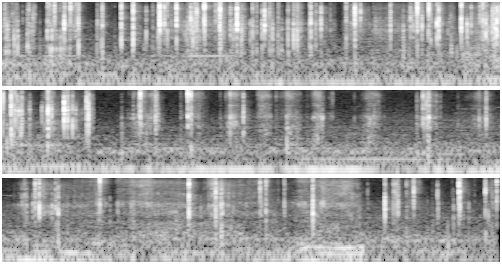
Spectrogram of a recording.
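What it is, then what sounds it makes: Chocolate bar in crinkly foil wrapper. A full Twix chocolate bar in a metallized plastic foil wrapper is crinkled and scratched with long acrylic nails, held close. Dense, bright crackles and sharp scratchy clicks come in uneven bursts, busiest in the first six seconds and then sparser, with almost no low end.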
